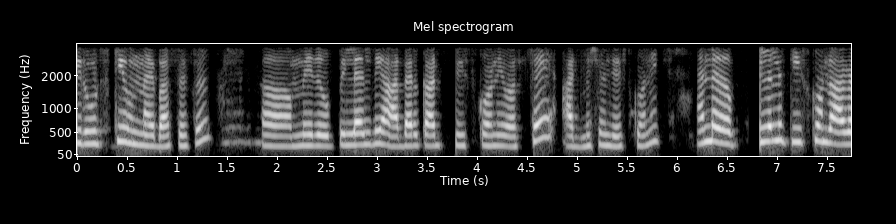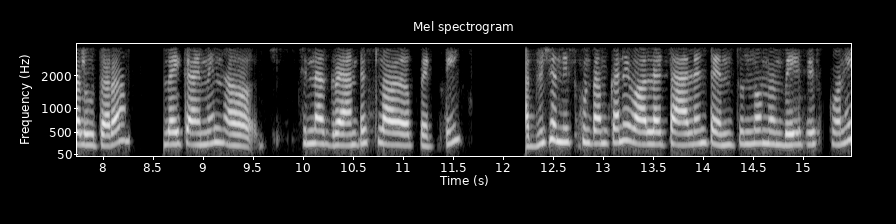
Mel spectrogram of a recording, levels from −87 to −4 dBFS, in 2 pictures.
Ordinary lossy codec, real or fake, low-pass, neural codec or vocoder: none; fake; 3.6 kHz; codec, 16 kHz, 6 kbps, DAC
